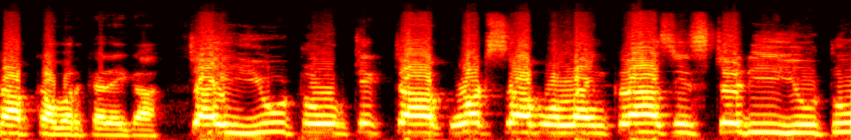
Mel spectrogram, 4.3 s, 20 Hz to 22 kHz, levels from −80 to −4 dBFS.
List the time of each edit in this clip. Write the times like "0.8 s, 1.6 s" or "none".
0.9 s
